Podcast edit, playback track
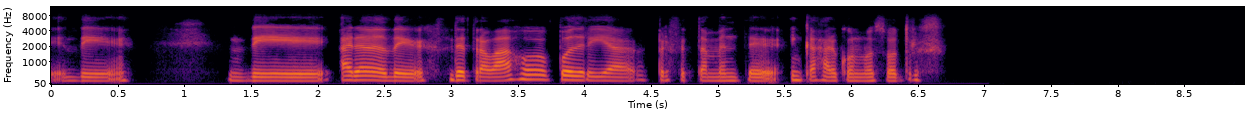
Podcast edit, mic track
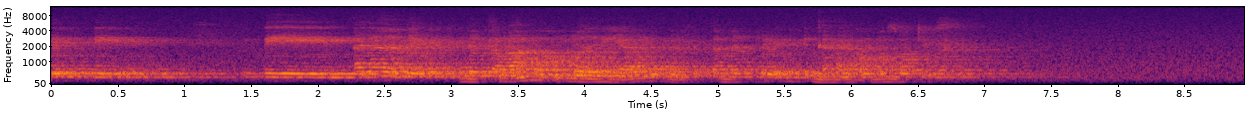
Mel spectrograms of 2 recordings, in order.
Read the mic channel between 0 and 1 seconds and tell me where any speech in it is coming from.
echo only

